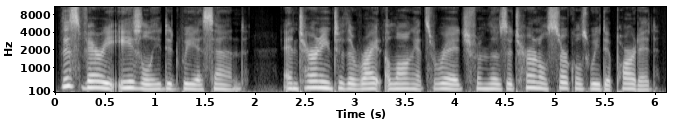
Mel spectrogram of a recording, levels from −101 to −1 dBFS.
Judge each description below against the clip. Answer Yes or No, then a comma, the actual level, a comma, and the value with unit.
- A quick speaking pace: No, average, 195 wpm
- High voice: Yes, high, 200 Hz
